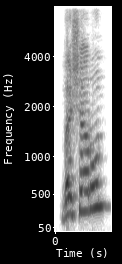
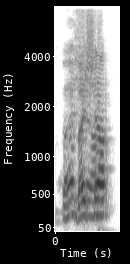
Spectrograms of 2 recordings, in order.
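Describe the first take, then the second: First: The word ends with a vowel plus n. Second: The word ends on a bare consonant. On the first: The reading continues past this word. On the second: The reader stops on this word.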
